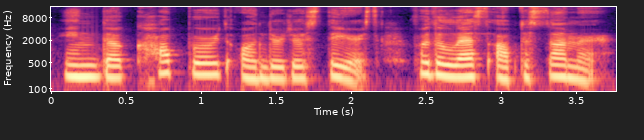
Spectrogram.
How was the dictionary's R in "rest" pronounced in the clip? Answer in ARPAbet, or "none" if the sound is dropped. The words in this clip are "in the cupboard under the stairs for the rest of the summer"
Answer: L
